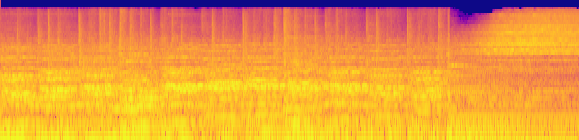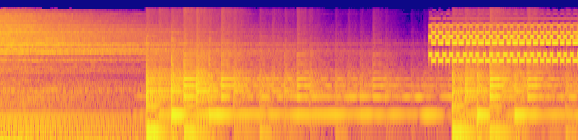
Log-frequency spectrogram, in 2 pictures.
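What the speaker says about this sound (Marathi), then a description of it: "शन्याचा फोन म्हणजे नक्की काहीतरी प्रॉब्लेम असणार" Mobile phone ringtone in a Marathi TV serial scene, a melodic ringing tune that plays over music, drops away, then returns loud and sustained near the end.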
